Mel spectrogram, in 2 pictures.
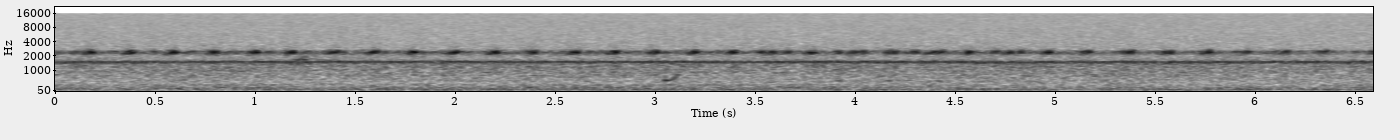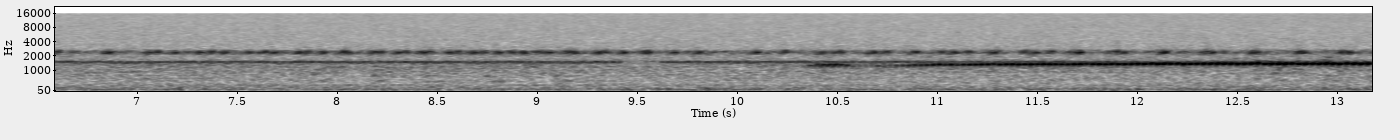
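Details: A distant chorus of tree frogs pulses quickly from a pond at night in mid-April, north-eastern Italy, over a constant mole cricket trill that swells louder near the end.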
